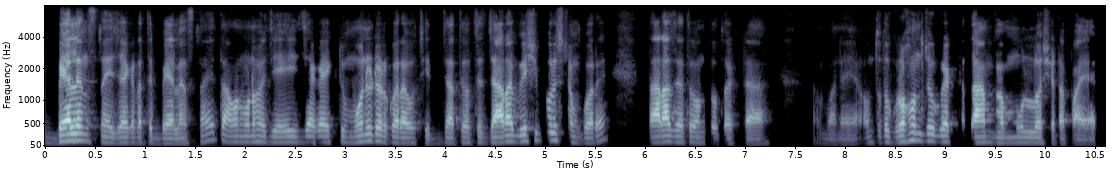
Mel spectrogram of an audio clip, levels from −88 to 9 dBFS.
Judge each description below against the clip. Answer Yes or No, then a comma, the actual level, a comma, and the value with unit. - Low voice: Yes, low, 120 Hz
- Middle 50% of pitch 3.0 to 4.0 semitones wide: Yes, average, 3.5 semitones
